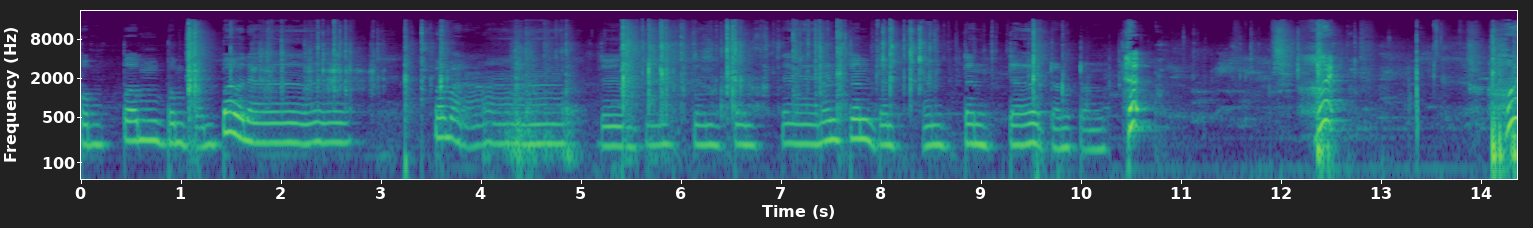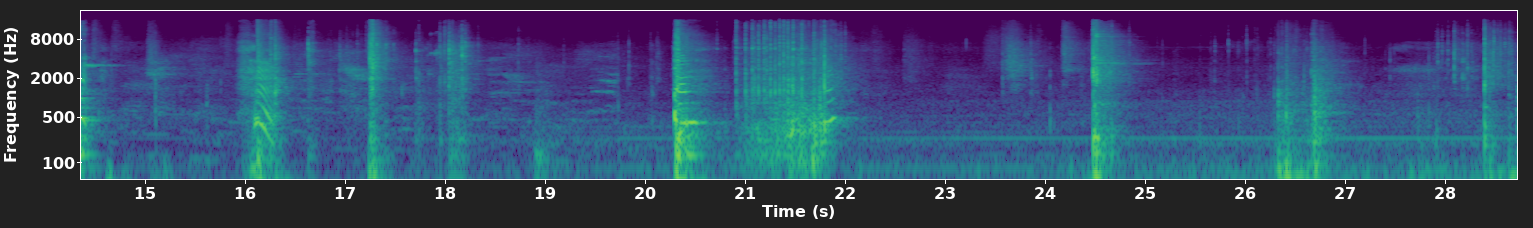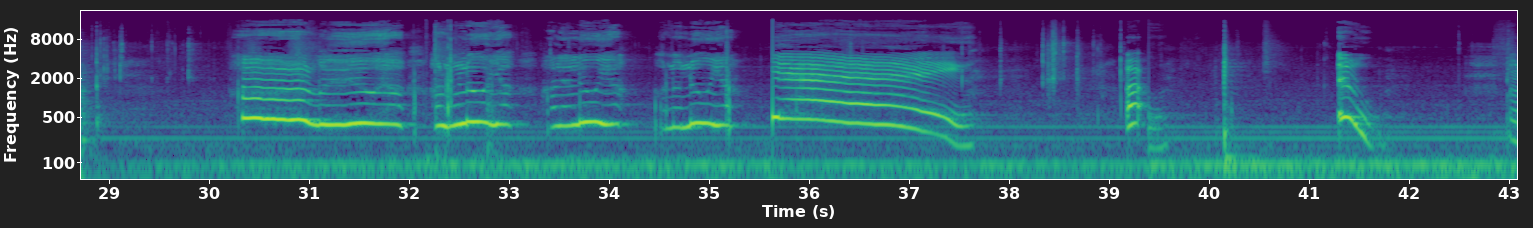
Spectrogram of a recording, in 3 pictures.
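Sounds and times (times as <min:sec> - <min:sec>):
steady low hum: 0:00.0 - 0:43.0
plastic toy trains clicking: 0:01.1 - 0:03.7, 0:04.7 - 0:10.1.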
